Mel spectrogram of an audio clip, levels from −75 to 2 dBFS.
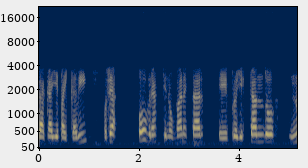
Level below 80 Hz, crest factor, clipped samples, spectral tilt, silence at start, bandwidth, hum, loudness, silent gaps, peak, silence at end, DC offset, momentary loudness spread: -88 dBFS; 18 dB; under 0.1%; -5.5 dB/octave; 0 s; 19.5 kHz; none; -27 LUFS; none; -8 dBFS; 0 s; under 0.1%; 10 LU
